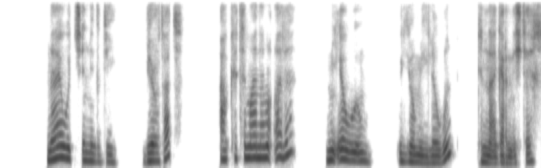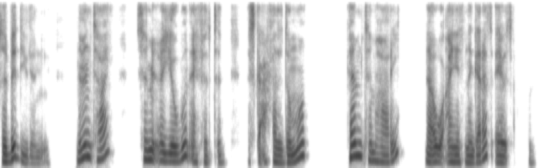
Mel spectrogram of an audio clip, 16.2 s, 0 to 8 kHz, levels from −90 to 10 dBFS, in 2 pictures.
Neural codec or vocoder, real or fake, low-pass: codec, 16 kHz, 6 kbps, DAC; fake; 7.2 kHz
